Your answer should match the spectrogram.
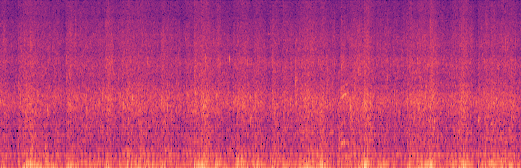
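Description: A boat's engine running steadily inside a canal tunnel: a low, continuous drone.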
